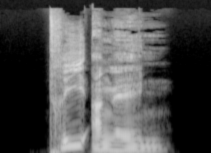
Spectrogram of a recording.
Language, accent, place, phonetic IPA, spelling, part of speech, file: German, Germany, Berlin, [ˈtʁiːʔaŋl̩n], Triangeln, noun, De-Triangeln.ogg
- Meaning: plural of Triangel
